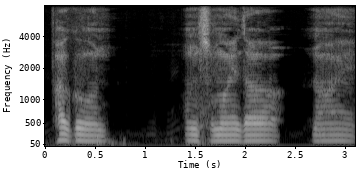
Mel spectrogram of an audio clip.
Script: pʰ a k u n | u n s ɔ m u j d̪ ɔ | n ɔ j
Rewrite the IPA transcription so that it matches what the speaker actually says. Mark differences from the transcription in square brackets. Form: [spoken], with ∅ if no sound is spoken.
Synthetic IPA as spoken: pʰ a [ɡ] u n | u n s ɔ m [ɔ] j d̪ ɔ | n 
